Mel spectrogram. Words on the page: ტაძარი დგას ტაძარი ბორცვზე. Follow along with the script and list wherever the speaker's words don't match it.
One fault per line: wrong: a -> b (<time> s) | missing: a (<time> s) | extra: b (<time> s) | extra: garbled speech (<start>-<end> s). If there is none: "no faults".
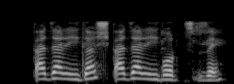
no faults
